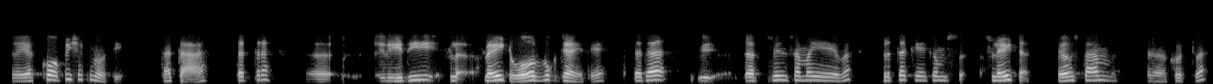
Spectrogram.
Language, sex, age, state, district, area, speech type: Sanskrit, male, 18-30, Karnataka, Bangalore Urban, urban, conversation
